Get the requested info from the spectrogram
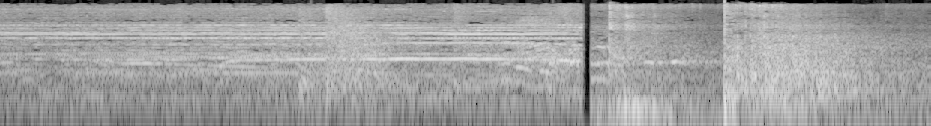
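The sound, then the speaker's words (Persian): Two or three sharp gunshots, fired directly by security forces at protesters in Sardasht, Iran, crack out at irregular moments over a noisy outdoor crowd, with voices shouting throughout and a steady background roar. “در سردشت، دوربین یکی از شهروندان لحظه شلیک مستقیم گلوله توسط نیروهای امنیتی به سوی معترضان را ثبت کرد.”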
